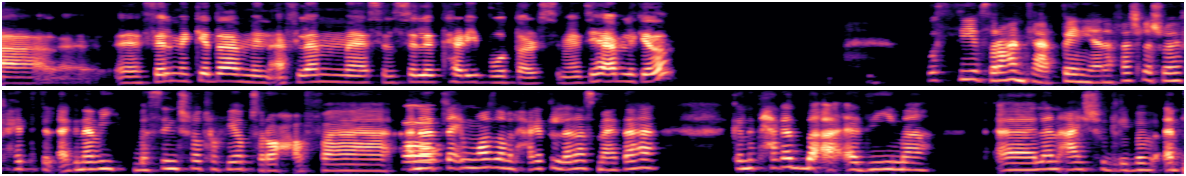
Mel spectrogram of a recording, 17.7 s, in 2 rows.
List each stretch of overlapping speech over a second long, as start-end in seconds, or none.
none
